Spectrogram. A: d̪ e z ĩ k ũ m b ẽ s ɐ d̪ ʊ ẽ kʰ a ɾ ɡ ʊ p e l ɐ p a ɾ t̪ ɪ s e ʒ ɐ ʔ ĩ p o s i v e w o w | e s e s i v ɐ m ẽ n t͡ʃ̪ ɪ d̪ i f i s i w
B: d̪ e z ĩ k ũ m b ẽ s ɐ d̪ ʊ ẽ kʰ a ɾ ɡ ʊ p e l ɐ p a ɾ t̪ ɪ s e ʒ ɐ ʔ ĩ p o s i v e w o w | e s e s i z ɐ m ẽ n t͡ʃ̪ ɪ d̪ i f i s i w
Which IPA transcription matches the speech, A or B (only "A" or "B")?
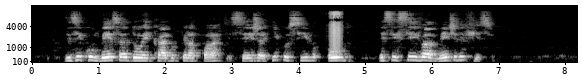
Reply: A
